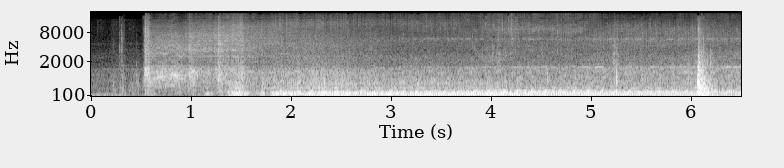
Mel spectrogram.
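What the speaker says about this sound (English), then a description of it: "so now I'm going to start the engine" A Chevrolet Corvette engine cranks briefly, catches, and settles into a steady, close idle that continues evenly, with a faint click near the end.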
